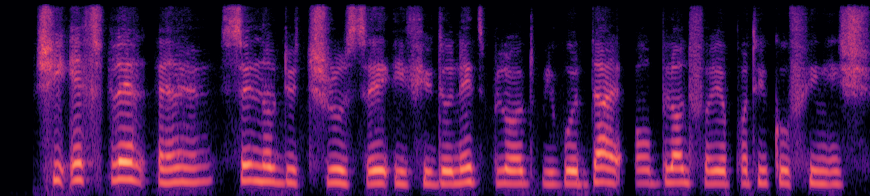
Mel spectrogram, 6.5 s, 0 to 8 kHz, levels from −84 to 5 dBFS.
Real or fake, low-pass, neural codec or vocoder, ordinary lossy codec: fake; 7.2 kHz; codec, 16 kHz in and 24 kHz out, 0.6 kbps, FocalCodec, streaming, 4096 codes; none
